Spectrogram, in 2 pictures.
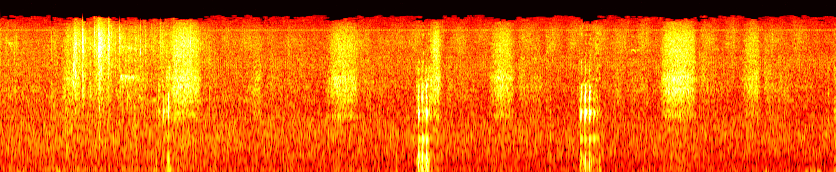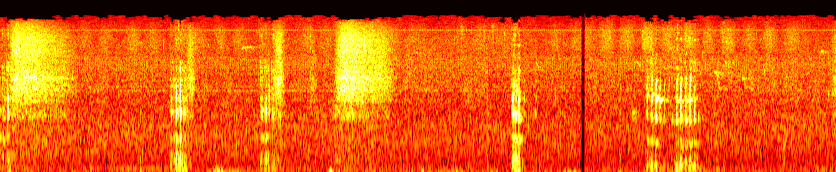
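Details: A large pet pig being tickled, giving short broadband grunts and snorts at irregular intervals, some clustered, with quieter snuffling between and a low steady hum in the background.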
